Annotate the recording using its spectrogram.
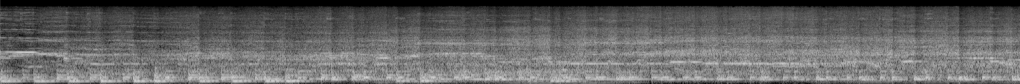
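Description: Japanese festival hayashi music with drums, a held melody over a steady repeating beat, accompanying a hikiyama float as it is pulled.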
